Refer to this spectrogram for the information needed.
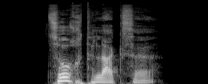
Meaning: nominative/accusative/genitive plural of Zuchtlachs
- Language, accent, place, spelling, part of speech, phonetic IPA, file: German, Germany, Berlin, Zuchtlachse, noun, [ˈt͡sʊxtˌlaksə], De-Zuchtlachse.ogg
